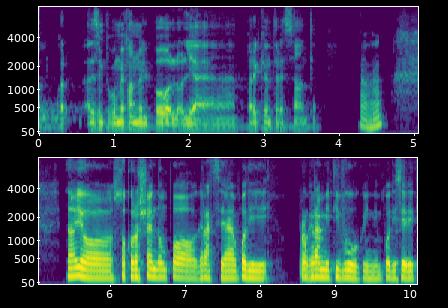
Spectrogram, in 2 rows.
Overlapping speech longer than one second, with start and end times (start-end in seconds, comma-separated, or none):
none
